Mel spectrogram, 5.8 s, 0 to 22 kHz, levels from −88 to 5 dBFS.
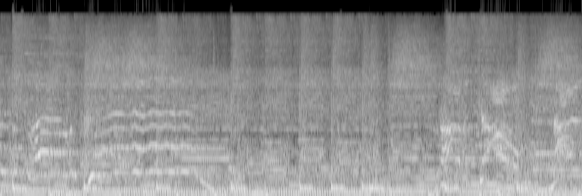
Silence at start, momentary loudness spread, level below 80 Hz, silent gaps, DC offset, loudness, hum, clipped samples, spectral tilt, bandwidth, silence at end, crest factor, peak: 0 s; 4 LU; -18 dBFS; none; under 0.1%; -9 LUFS; none; 0.3%; -4 dB/octave; 16.5 kHz; 0 s; 10 dB; 0 dBFS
